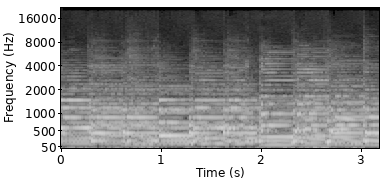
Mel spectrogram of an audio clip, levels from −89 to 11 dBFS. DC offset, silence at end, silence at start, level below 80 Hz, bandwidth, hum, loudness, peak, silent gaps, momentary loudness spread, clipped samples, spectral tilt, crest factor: under 0.1%; 0 s; 0 s; -44 dBFS; over 20 kHz; none; -10 LUFS; 0 dBFS; none; 1 LU; under 0.1%; -6 dB/octave; 10 dB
